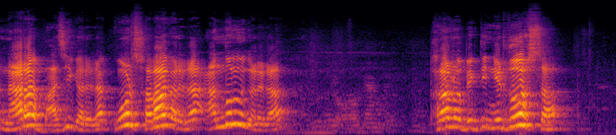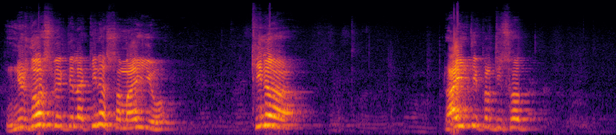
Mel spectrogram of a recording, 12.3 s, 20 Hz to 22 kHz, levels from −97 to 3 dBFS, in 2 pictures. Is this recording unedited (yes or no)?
yes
